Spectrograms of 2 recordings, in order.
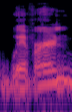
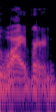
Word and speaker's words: wyvern: By the way, on listening, the narrator pronounces it wyvern, but in looking at it, it's actually wyvern, but she pronounces it wrong. Really? That's hilarious, because I put a post up on TikTok and everybody said it was wyvern.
